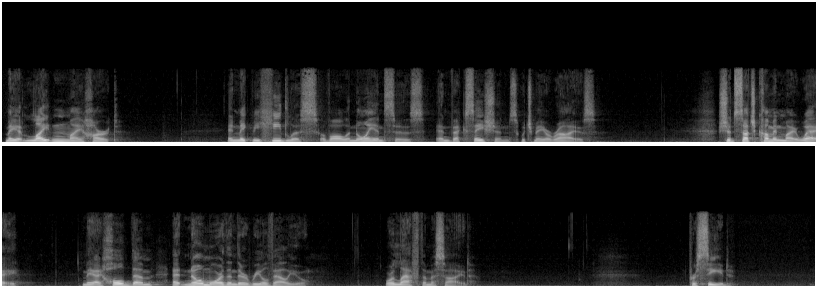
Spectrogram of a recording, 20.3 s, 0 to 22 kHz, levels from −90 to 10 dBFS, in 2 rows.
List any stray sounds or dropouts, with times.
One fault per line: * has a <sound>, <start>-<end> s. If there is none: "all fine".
all fine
